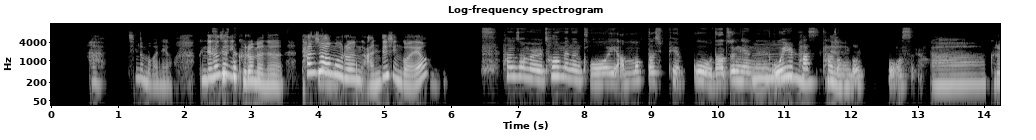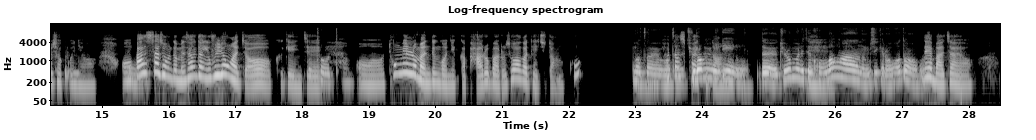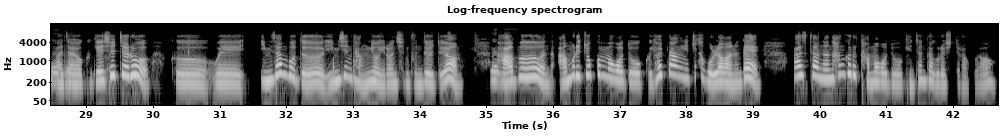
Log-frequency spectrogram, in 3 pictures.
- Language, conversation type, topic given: Korean, unstructured, 취미를 시작할 때 가장 중요한 것은 무엇일까요?
- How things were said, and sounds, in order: chuckle; tapping; other background noise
